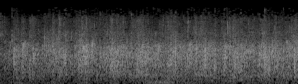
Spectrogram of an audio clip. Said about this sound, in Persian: من سوالشو بخوام با خود حضرت عالی چک کنم، این بود که شما آفرین تشویقش کنید.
